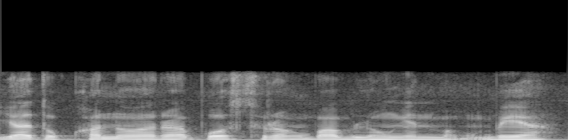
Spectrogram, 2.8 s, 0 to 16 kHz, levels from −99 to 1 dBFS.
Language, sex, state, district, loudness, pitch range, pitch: Garo, male, Meghalaya, South Garo Hills, -15 LUFS, 115-130 Hz, 125 Hz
